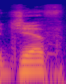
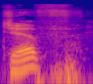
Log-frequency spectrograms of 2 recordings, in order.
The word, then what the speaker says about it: GIF: woohoo argue about a jiff pronunciation or gif I don't know I've always said Jeff and I think it's gif sometimes I say Jeff but i believe it's gif gif so yep I got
